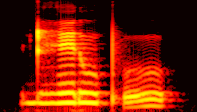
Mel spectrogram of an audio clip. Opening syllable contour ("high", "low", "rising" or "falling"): high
